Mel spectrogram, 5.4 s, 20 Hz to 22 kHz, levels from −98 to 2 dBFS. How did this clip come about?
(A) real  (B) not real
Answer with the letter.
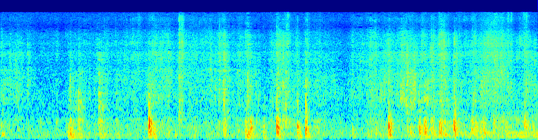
A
